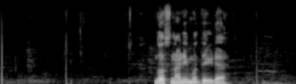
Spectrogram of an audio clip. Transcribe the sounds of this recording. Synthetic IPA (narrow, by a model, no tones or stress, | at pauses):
d̪ʌsnaɽimʌd̪ʱːjeiɽa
